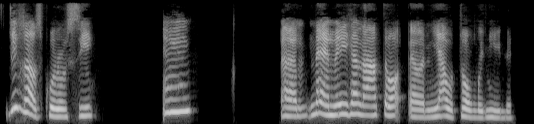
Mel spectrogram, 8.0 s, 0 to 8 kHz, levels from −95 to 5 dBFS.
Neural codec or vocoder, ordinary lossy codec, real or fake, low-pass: codec, 16 kHz, 1 kbps, FreqCodec, larger model; MP3, 48 kbps; fake; 7.2 kHz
